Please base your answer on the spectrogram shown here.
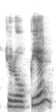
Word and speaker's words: European: यूरोपियन ई से start होता है, यूरोप की स्पेलिंग में जब हम यूरोप लिखते हैं तो वो ई से स्टार्ट होता है, ई हमारा वॉवल है, लेकिन यहाँ पे ई साइलेंट होता है, ई की साउंड नहीं आ रही, हम उसे यूरोप बोलते हैं, यूरोप नहीं बोलते।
